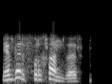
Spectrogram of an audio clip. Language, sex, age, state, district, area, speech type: Tamil, male, 18-30, Tamil Nadu, Krishnagiri, rural, conversation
